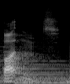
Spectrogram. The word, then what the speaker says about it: buttons: T in the word buttons. The T ends the first syllable and is followed by a vowel, so we cut it at the back of the throat.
